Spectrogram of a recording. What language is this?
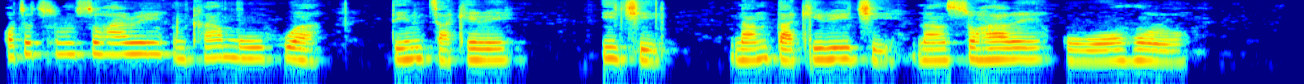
Igbo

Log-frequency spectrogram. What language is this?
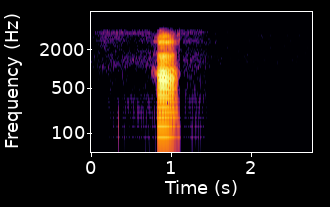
Santali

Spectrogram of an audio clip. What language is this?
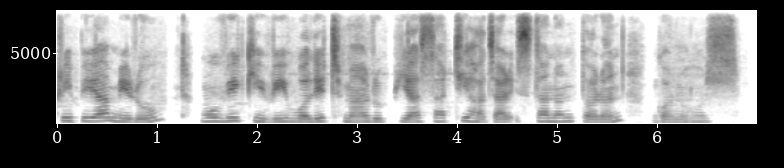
Nepali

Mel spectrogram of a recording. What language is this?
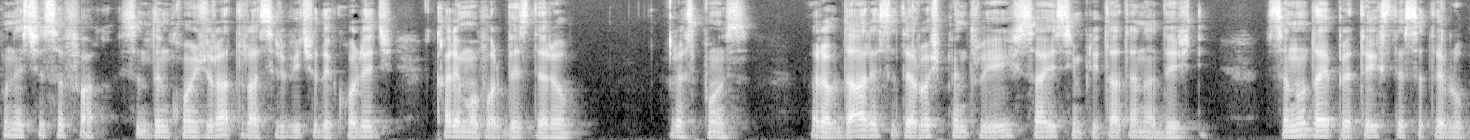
Romanian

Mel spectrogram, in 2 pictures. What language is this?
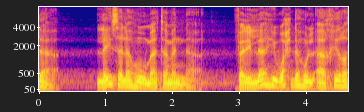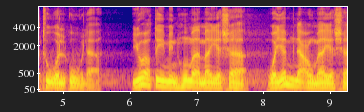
Arabic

